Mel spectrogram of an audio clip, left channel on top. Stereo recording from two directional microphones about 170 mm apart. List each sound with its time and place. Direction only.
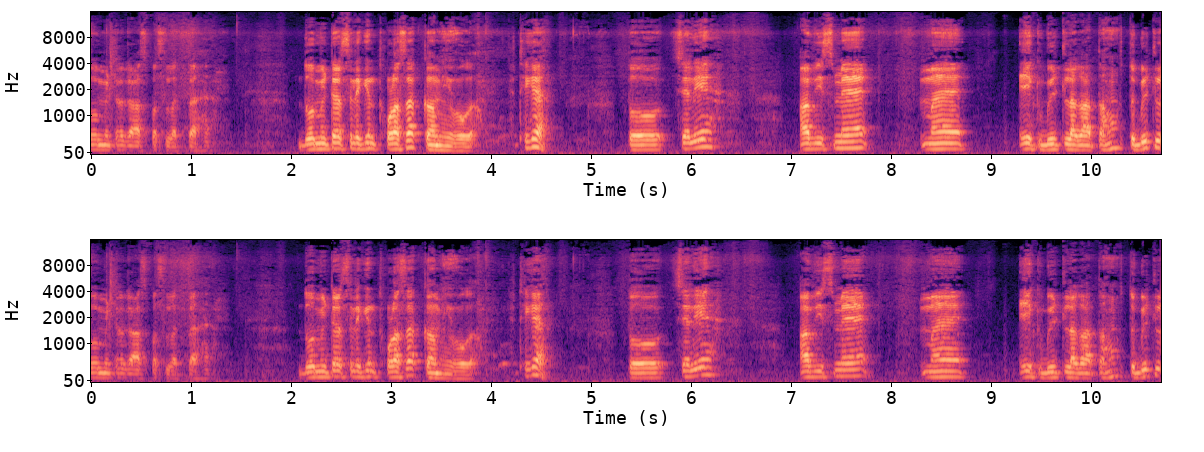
0.0 s a man's voice: 45° left (ahead or behind)
3.4 s speech: 70° left (ahead or behind)
3.8 s speech: 50° left (ahead or behind)
5.5 s speech: 65° left (ahead or behind)
7.1 s a man's voice: 45° left (ahead or behind); by 10.7 s 65° left (ahead or behind)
